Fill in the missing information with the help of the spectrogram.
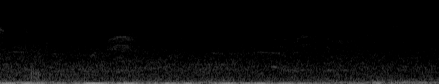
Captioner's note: birds chirping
